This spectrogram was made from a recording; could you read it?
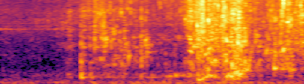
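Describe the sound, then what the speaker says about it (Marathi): Water from a pipe splashes and trickles into a container, growing louder and fuller partway through, with a steady pouring rush. "हे पाणी आता याच्यात भरून भरून ठेवायचं"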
